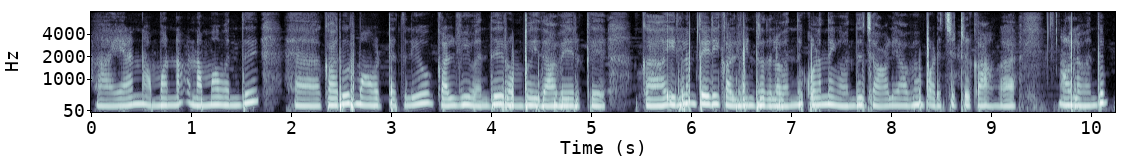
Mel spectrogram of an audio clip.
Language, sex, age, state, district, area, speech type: Tamil, female, 18-30, Tamil Nadu, Namakkal, rural, spontaneous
